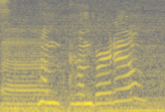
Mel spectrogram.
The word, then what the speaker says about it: Humberto: of it, but it's Umberto. It's Umberto. How do you say his name? Let's see what it. See, there we go. Here we go. It's Humberto.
